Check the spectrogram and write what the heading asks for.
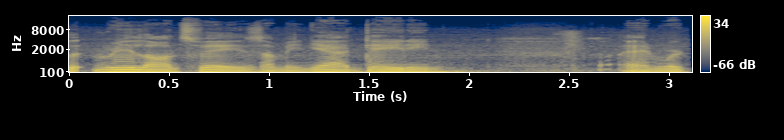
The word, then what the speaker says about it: Relansové: So I came, and obviously it sounds like fiance. You know, it sounds like this is my fiance or my fiance. You know, some people pronounce it like that. I don't know. But I put relationship, RELA, the first four words of relationship, and fiance, the rhyming of that word together. And I made it sound fancy.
